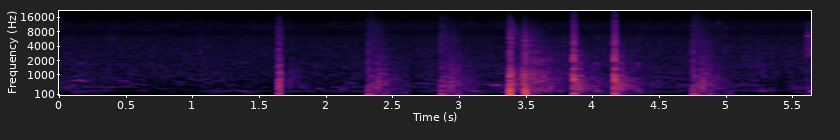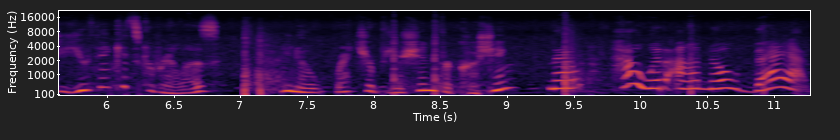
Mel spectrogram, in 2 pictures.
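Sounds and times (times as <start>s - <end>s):
faint noise: 0.0s - 11.2s
pistol shots from the hills: 1.6s - 9.8s
speech: 5.6s - 11.2s.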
